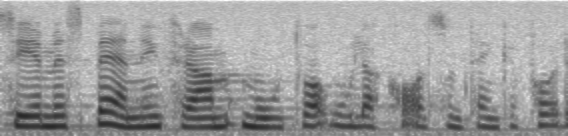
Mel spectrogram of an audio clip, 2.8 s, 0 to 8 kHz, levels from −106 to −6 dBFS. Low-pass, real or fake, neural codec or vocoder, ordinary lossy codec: none; real; none; none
